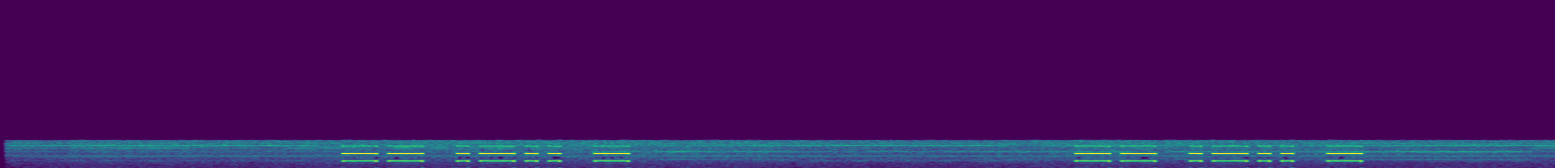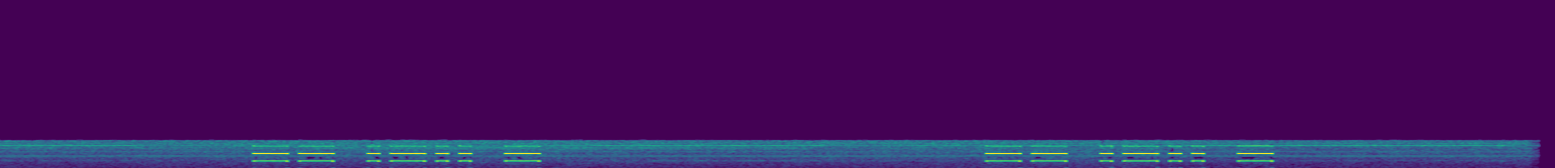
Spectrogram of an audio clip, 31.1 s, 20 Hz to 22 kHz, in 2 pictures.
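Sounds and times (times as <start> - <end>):
NDB radio beacon signal in Malta: 3.4 - 6.4, 10.8 - 13.7, 18.1 - 21.0, 25.4 - 28.4.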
